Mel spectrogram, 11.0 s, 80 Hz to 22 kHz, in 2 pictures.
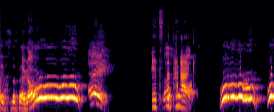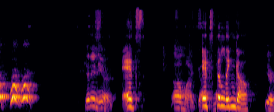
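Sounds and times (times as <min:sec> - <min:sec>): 
speech: 0:00.0 - 0:01.0, 0:01.9 - 0:02.2, 0:03.0 - 0:06.1, 0:07.2 - 0:10.9
dog barking: 0:04.8 - 0:06.3.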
